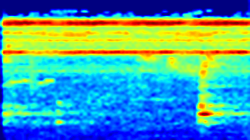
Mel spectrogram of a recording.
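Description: Rainforest insects droning steadily at two high pitches, with faint, distant hornbill calls lower down early on.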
